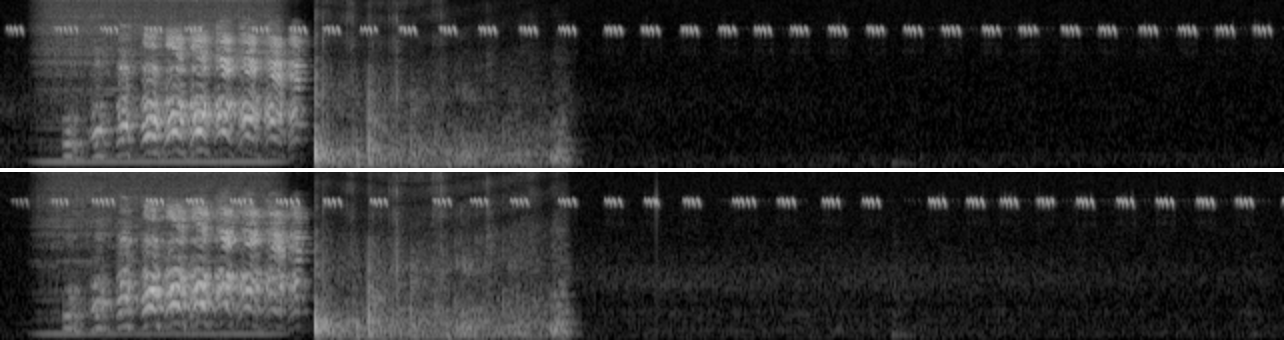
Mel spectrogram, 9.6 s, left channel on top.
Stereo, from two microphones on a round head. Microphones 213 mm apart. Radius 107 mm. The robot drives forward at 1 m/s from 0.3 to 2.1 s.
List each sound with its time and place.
0.5 s laughter: 25° left (ahead or behind), 5 m; by 2.3 s 40° left (ahead or behind), 3.5 m
2.4 s running footsteps: 25° left (ahead or behind), 1.0 m; by 4.3 s 45° right (ahead or behind), 1.5 m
